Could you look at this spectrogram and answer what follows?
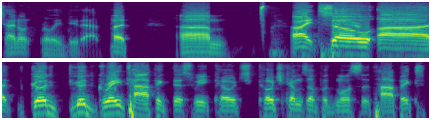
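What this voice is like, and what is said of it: Voice rough from a cold. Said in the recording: “you can tell by my voice that the cold, the non-stopping entire basketball season cold is still in my voice, or I'm yelling at my players too much”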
